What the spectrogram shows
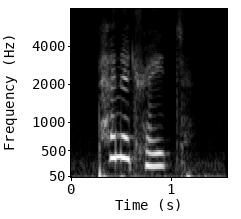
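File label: "penetrate" English, US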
